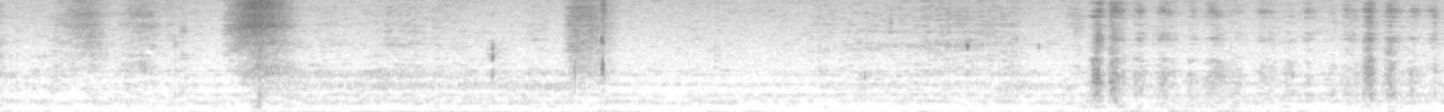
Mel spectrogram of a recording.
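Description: A steel fountain pen nib scratches across the lined page of a spiral notebook while writing in cursive. Soft, continuous papery rasping is broken by brief, bright scratchy strokes that stand out from the quiet bed. A faint low hum sits underneath throughout.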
